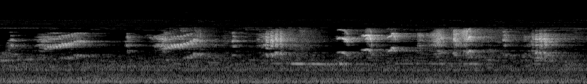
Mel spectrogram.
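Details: Long-tailed shrike mimicking other birds, recorded July 8, 2021: harsh squawky phrases and slurred chattering notes, irregular and rising in intensity toward the end, with steady background hiss.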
